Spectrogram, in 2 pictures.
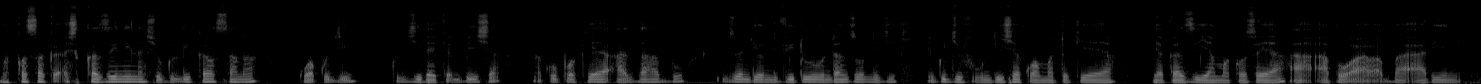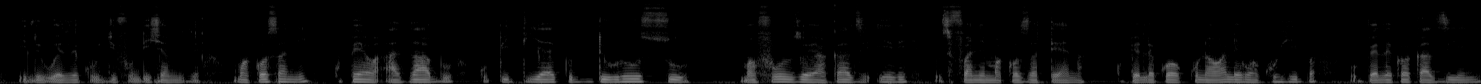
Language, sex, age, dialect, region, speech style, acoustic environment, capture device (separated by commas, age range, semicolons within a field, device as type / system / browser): Swahili, male, 18-24, Kenya - Nairobi Sheng-influenced, Kenya, nervous; excited; focused; relaxed, nature; silence, mobile / Linux / Chrome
